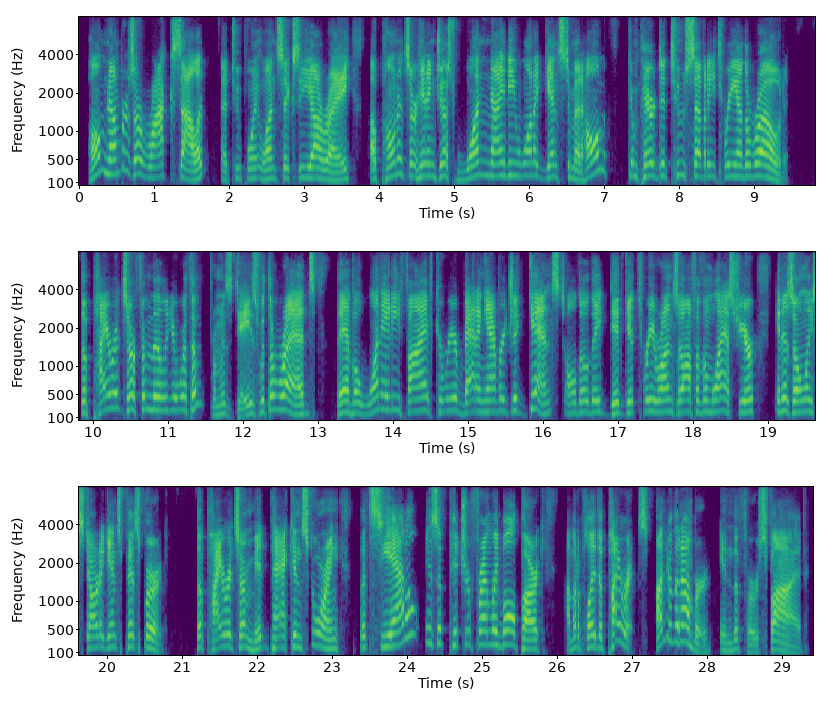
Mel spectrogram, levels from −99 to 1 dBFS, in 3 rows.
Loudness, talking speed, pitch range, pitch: -19 LUFS, 175 wpm, 185-230 Hz, 205 Hz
